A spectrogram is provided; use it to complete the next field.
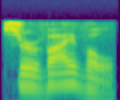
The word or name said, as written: survival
